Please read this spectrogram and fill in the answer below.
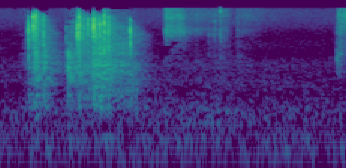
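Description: Tarot cards being slid and laid on a wooden tabletop: a brief flurry of sliding and tapping in the first second, then quiet handling.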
